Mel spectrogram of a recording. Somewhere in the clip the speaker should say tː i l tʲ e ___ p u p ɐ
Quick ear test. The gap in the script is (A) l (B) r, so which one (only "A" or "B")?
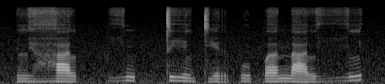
B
